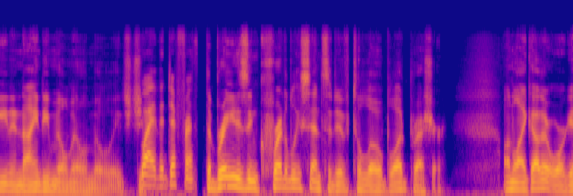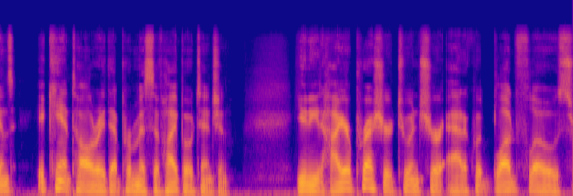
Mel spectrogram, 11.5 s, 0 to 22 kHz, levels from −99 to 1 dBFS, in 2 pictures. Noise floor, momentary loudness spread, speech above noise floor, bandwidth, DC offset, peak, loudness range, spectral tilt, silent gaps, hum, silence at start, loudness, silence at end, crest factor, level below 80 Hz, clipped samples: -55 dBFS; 10 LU; 28 dB; 13 kHz; under 0.1%; -8 dBFS; 2 LU; -6 dB/octave; none; none; 0 s; -28 LUFS; 0 s; 18 dB; -44 dBFS; under 0.1%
